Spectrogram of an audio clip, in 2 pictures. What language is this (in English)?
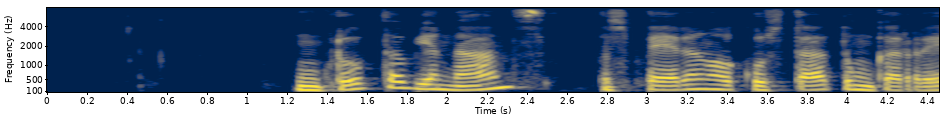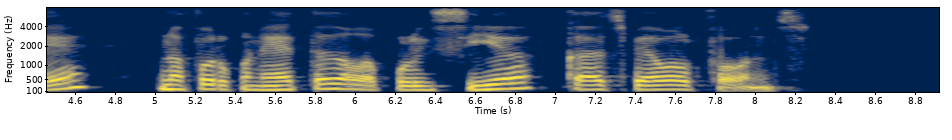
Catalan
